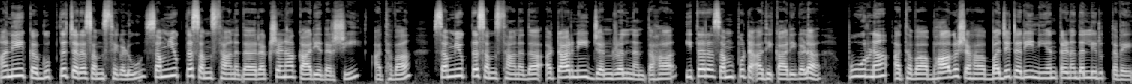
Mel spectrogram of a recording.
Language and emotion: Kannada, neutral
